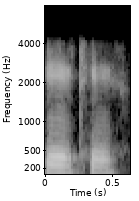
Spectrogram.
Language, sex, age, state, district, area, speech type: Kashmiri, male, 18-30, Jammu and Kashmir, Pulwama, rural, conversation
